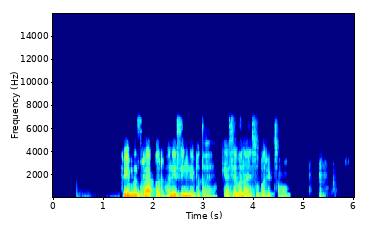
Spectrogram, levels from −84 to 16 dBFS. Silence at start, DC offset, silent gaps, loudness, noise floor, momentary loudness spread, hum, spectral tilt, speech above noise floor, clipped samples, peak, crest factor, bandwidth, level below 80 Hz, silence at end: 1.4 s; under 0.1%; 5.05-5.11 s, 5.22-5.28 s; -19 LUFS; -67 dBFS; 17 LU; none; -7.5 dB/octave; 48 dB; under 0.1%; 0 dBFS; 22 dB; 7.4 kHz; -54 dBFS; 0.65 s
